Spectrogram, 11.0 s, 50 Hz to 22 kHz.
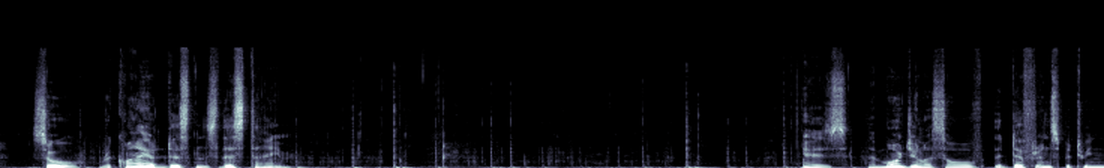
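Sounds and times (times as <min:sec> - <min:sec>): stylus clicking and scratching: 0:00.8 - 0:09.3.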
